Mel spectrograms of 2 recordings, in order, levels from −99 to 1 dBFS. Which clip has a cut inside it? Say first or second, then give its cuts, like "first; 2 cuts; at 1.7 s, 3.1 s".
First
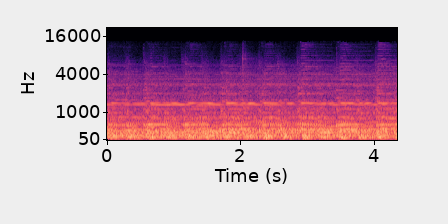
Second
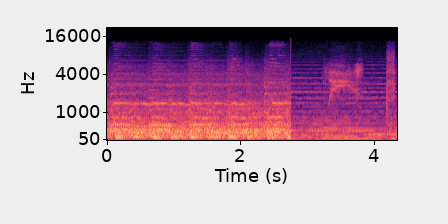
second; 1 cut; at 2.8 s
